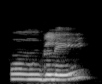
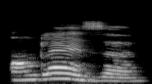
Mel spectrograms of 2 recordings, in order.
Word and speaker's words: anglais: It's more or less anytime you have a combination A-I, it will be read as A. So, how do we make a feminine form? We add an E and we get anglaise.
